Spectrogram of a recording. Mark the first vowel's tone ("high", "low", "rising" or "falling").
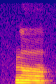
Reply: low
